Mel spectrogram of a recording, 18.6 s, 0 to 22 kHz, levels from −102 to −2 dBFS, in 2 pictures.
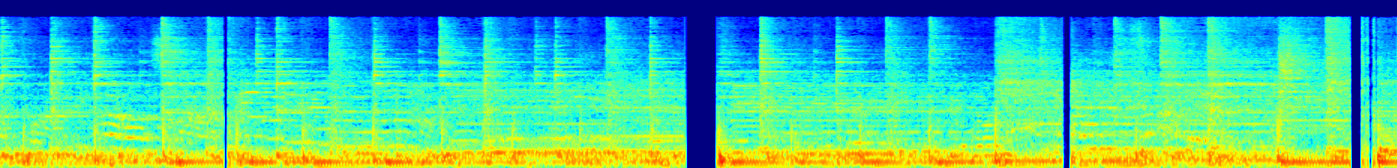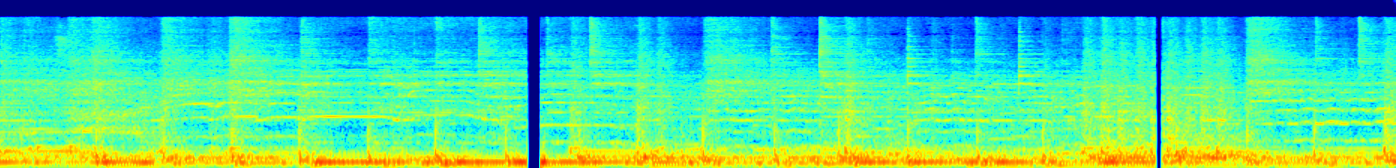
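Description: Six short holes cut into the audio, at 1.50, 4.57, 7.09, 9.01, 12.83 and 17.02 s, lasting roughly 30 to 210 ms. The one at 9.01 s is broken into a few gaps. Each time the sound drops out and resumes further along, a classic Bluetooth dropout, likely from packets not reaching the headphones in time.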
